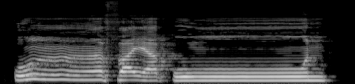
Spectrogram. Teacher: وقف کی صورت میں نون جو ہے یہ ساکن ہو جائے گا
